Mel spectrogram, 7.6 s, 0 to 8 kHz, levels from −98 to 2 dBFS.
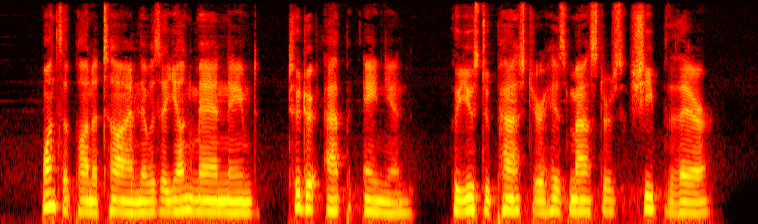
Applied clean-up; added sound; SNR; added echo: neural mask model Resemble Enhance denoiser.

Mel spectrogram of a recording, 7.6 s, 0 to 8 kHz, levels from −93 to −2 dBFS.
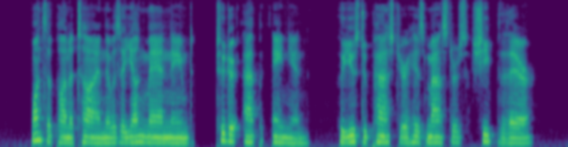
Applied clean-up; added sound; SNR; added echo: none; none; none; none.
